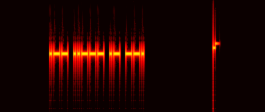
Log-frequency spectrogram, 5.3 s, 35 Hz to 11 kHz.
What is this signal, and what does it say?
Morse code, heard as a keyed tone, about 29 wpm, 700 Hz. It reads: W2AG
